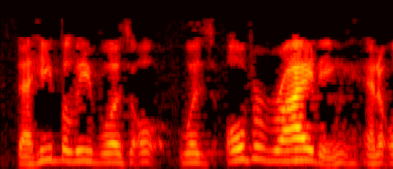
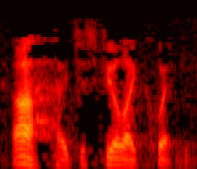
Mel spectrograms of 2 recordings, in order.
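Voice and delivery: weary dad; 6 semitones lower, 6 dB quieter, faster than usual. Retold or imitated. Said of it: "one time he told me".

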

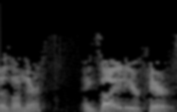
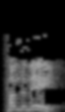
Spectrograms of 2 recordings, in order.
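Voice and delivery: high, loud commanding shout; right way, loud imperative Come to me; urgent command; 9 semitones higher, 15 dB louder than usual. Shown as a demonstration. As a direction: call like stopping danger. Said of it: "It's an actual".

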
